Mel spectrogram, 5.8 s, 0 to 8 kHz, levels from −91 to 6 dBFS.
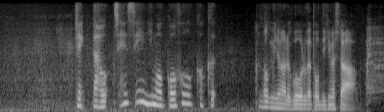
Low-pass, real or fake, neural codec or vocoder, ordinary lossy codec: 7.2 kHz; fake; codec, 16 kHz in and 24 kHz out, 0.8 kbps, FocalCodec, streaming, 65536 codes; none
